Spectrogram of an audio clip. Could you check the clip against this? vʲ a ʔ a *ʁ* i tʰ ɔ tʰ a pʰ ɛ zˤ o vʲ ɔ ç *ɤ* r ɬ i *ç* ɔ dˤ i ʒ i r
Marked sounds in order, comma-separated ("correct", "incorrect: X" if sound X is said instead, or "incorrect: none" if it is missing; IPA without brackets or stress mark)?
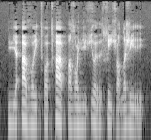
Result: incorrect: ʁʷ, correct, correct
